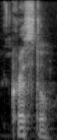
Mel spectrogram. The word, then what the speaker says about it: Xtal: pronounce Xtal? Crystal.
